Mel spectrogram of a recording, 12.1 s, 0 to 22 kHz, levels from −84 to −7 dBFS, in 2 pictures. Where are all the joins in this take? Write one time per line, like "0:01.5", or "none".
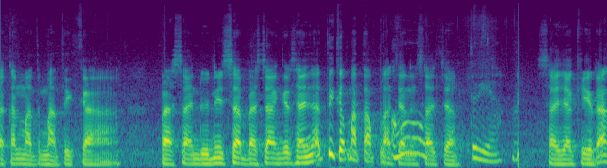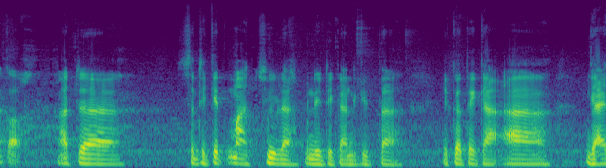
0:05.0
